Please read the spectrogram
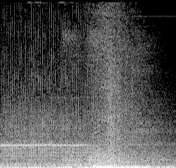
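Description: Horror film trailer soundtrack: loud, dense music and sound-effect noise with a steady high tone that stops about a second in, then a sweeping hit about a second and a half in.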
